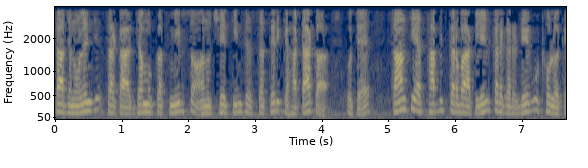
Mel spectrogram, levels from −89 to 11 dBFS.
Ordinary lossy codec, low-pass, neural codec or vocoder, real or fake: none; 3.6 kHz; none; real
